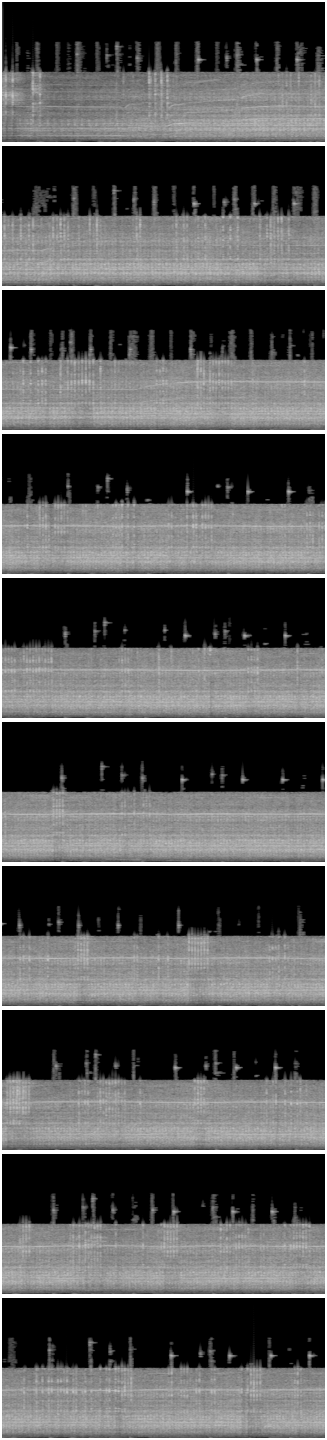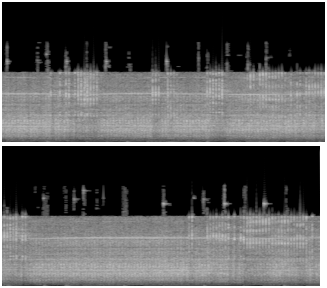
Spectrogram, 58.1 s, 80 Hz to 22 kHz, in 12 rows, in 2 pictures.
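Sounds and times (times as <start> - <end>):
electric hand mixer running: 0.0 - 58.0.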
